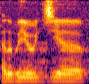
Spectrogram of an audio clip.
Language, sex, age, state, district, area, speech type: Sanskrit, male, 18-30, Kerala, Ernakulam, rural, spontaneous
